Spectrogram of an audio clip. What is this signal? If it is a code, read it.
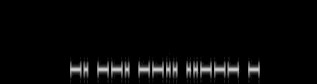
Morse code, heard as a keyed tone, about 33 wpm, 700 Hz. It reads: NGZ2T
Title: Code Groups - 5 Letter:Numbers - 35wpm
